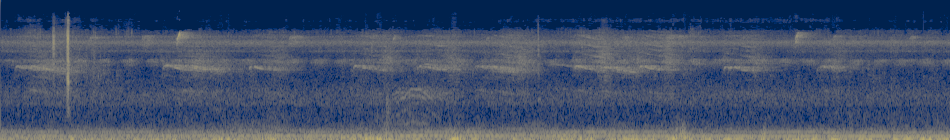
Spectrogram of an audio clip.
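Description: Lakeside morning ambience: a steady low rumble and hum, with a bird repeating short falling chirps about twice a second.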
